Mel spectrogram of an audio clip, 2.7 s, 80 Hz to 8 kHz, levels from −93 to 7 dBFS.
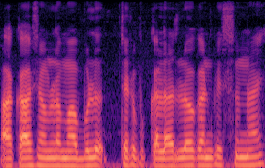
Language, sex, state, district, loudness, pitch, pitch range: Telugu, male, Telangana, Mahabubabad, -18 LUFS, 135 Hz, 130-135 Hz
